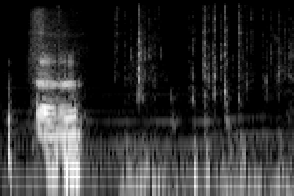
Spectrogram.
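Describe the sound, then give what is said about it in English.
Typing on a computer keyboard right beside a giant microphone: a brief voice sound comes first, then a busy run of many close, crisp key clicks in an irregular rhythm. “Unfortunately, I am typing with a giant microphone.”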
